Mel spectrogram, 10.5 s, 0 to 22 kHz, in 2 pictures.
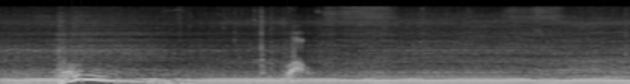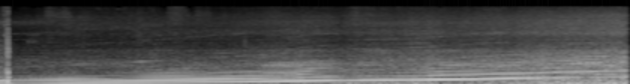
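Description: Suzuki Hayabusa Gen 3's 1340 cc inline-four engine idling steadily, with a single sharp click about five seconds in. The engine note then climbs smoothly and continuously as the motorcycle pulls away and accelerates.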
